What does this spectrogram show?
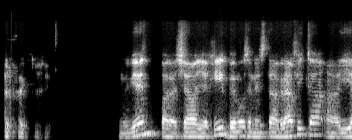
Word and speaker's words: ויחי: la paracha número 12, Vayehi, que se escribe con las letras Vav, Yod, Het y Yod. Va, Ye, Hi.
